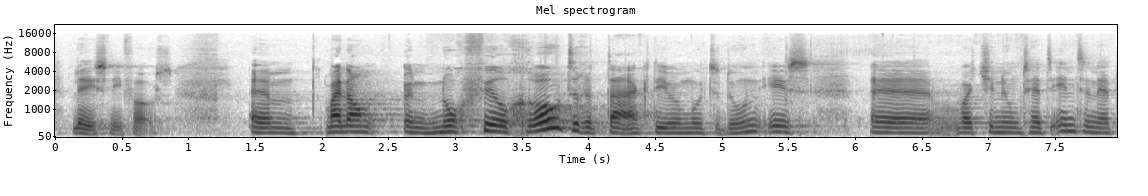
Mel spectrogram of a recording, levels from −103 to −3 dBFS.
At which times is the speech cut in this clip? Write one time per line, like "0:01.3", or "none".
none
